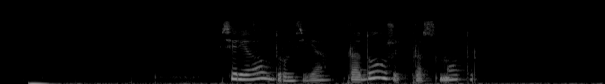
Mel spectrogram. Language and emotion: Russian, sad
